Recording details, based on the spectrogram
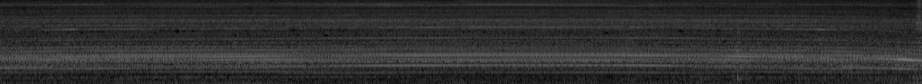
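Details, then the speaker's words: Motor for an eBike on a simple four-MOSFET PWM controller, potentiometer-adjusted from barely moving: steady high electric whine with a faint hum underneath, no grinding or rattle; runs smoothly, MOSFETs not even warm. "So you have full control of the speed of the motor. A nice, really powerful motor being driven by a very small circuit and a few MOSFETs, which don't even get warm."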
